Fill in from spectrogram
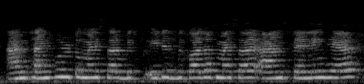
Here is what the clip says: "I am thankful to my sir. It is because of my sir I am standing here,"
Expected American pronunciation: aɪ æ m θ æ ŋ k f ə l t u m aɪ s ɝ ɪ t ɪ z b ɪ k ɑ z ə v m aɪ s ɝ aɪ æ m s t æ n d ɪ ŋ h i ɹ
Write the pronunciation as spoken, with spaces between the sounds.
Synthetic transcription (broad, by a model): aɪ m t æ ŋ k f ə l t u m aɪ s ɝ ɪ t ɪ z b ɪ k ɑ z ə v m aɪ s ɝ aɪ m s t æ n d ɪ ŋ h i ɹ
